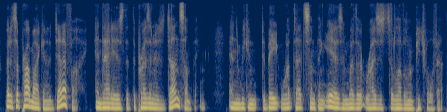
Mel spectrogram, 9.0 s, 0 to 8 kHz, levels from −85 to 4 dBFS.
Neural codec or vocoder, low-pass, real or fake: none; 7.2 kHz; real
